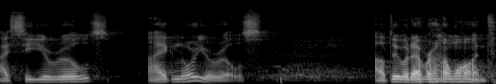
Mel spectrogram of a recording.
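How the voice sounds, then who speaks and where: At a moderate pace, a man talks with a warm tone and a medium pitch. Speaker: preacher. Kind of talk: sermon. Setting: church. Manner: warm, conversational, humorous.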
